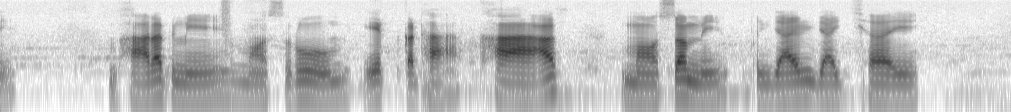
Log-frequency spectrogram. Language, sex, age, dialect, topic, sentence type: Maithili, male, 18-24, Bajjika, agriculture, statement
